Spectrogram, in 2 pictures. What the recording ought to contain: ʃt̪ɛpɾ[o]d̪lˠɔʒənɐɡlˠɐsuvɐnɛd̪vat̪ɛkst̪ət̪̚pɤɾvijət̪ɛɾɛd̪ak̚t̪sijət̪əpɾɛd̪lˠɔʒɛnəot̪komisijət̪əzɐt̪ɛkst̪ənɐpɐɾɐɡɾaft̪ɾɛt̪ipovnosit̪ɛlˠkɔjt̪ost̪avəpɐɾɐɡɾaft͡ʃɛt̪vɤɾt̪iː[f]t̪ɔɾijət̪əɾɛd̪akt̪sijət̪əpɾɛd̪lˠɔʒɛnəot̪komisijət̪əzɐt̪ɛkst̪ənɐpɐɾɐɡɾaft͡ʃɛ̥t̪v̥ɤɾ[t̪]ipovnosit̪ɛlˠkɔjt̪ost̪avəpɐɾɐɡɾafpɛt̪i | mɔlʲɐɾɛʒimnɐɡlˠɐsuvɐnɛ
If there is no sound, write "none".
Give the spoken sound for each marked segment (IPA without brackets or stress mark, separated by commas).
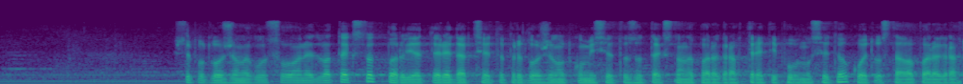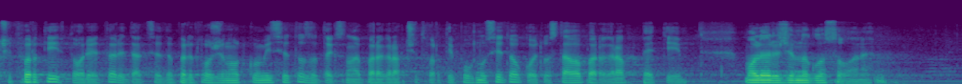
o, f, t̪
